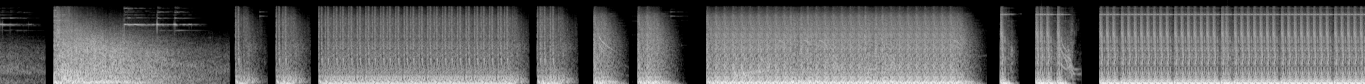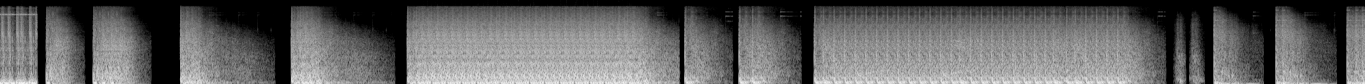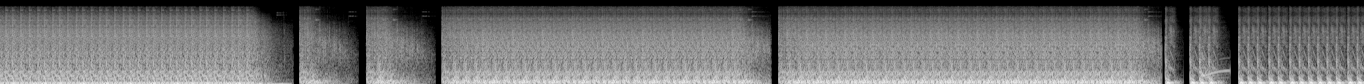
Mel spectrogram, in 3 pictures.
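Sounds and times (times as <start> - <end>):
automatic gunfire: 2.4 - 9.7, 10.4 - 15.8, 17.7 - 25.2, 25.8 - 40.9
single gunshots: 14.1 - 17.4.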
